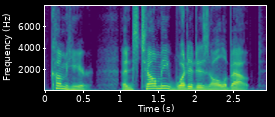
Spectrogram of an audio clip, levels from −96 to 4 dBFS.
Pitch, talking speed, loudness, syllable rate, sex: 165 Hz, 205 wpm, -17 LUFS, 5.3 syllables/s, female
